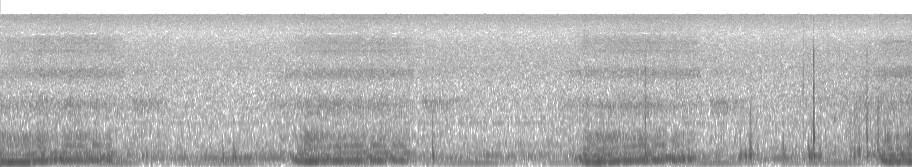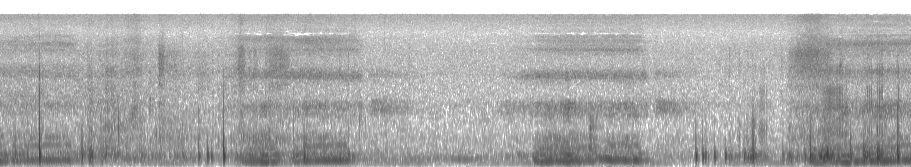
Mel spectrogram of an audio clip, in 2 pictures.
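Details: Sleeping dog resting after a week of visits from other dogs. Low, buzzy snoring breaths come in irregular bouts every couple of seconds, with faint clicks and rustles near the end.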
